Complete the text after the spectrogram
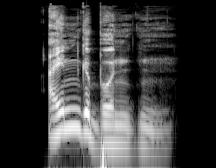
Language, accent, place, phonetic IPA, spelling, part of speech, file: German, Germany, Berlin, [ˈaɪ̯nɡəˌbʊndn̩], eingebunden, verb, De-eingebunden.ogg
- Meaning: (verb) past participle of einbinden; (adjective) 1. integrated (into) 2. involved (with)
